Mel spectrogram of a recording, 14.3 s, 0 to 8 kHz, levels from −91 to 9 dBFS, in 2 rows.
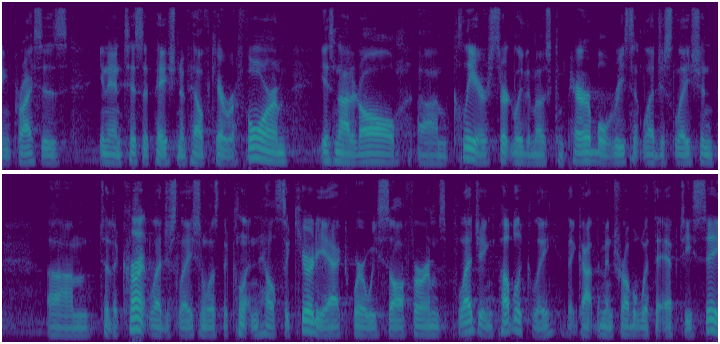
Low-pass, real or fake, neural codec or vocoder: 7.2 kHz; real; none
